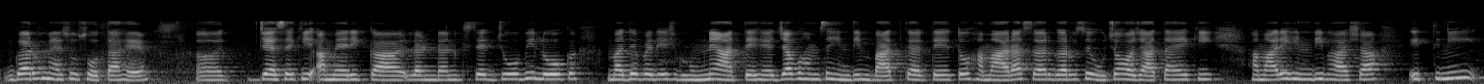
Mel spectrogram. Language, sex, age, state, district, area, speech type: Hindi, female, 18-30, Madhya Pradesh, Betul, rural, spontaneous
